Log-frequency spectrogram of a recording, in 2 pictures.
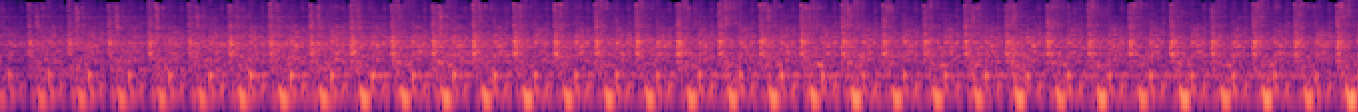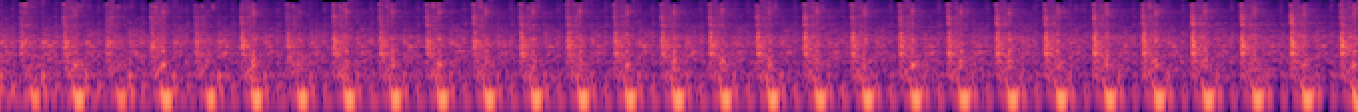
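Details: Bluebird small engine after repair (balance weight fitted, original spring): firm, regular firing pulses at a steady pace, no knocking or rattle; runs smoothly and healthy.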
